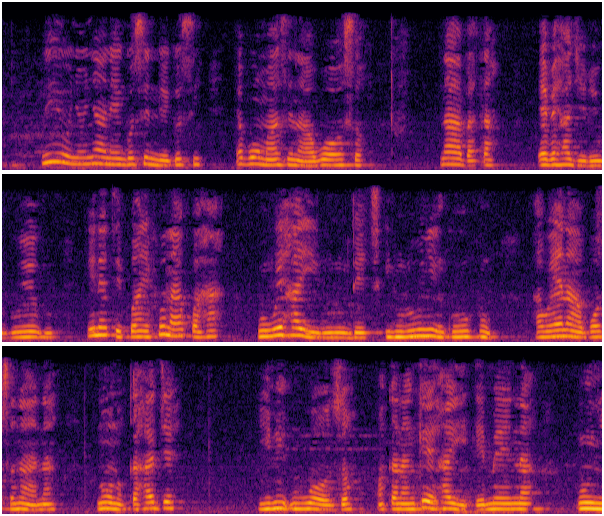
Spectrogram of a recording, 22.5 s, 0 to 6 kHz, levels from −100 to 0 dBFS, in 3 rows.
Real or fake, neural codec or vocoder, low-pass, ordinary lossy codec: real; none; 5.4 kHz; AAC, 32 kbps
